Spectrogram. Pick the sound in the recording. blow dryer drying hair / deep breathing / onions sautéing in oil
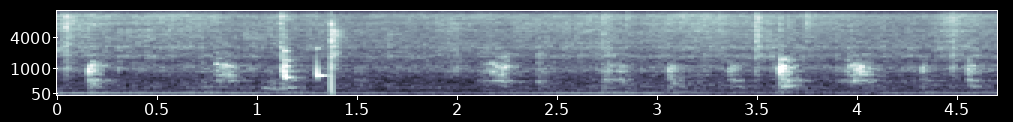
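onions sautéing in oil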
